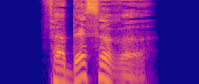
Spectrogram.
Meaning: inflection of verbessern: 1. first-person singular present 2. first/third-person singular subjunctive I 3. singular imperative
- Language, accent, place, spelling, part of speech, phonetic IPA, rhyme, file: German, Germany, Berlin, verbessere, verb, [fɛɐ̯ˈbɛsəʁə], -ɛsəʁə, De-verbessere.ogg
